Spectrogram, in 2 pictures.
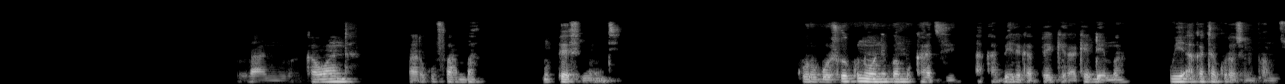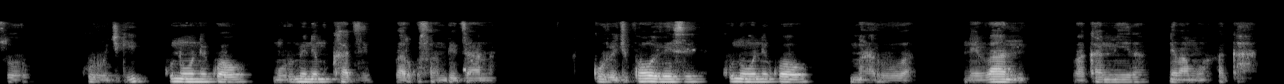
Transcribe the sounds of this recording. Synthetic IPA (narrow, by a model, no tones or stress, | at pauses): ʋan̤uʋakawanda | ʋaɾikufamba | mupe̞vimḛːndi̥ | kuɾuɓoʃwekuno̞ːne̞kwamukad͡zi | akaɓe̞ɾe̞kabʱe̞ɡʱeɾake̞ɗe̞ma | uje̞ʔakatakuɾaʐin̤upamuso̞ːɾo̞ | kuɾud͡ʒɡikuno̞ːne̞kwawo̞ | muɾume̞ne̞mukʰad͡zi | ʋarikufambid͡zaːna | kuɾud͡ʒɡikwawo̞ʋe̞se̞kuno̞ːne̞kwawo̞ | maruʋa | ne̞ʋan̤u | ʋakamiɾa | ne̞ʋamweʋakaɡʱaːra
